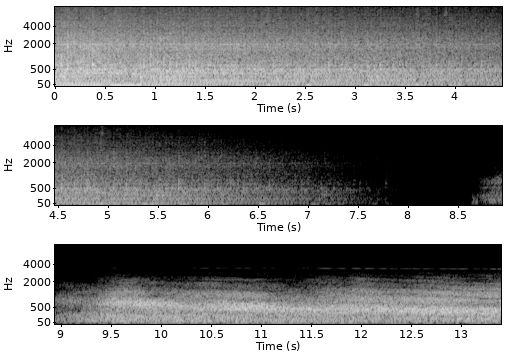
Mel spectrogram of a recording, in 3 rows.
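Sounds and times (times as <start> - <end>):
airplane: 0.0 - 7.2, 8.7 - 13.3
car driving: 0.0 - 7.6
tractor: 0.0 - 7.7
motorcycle: 0.0 - 7.9.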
